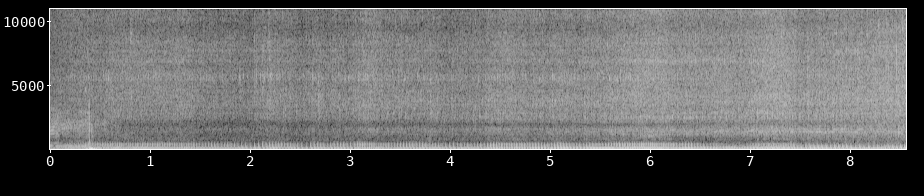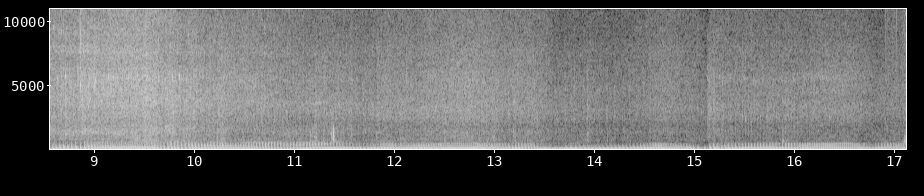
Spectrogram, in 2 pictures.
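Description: Light off-road motorcycle ridden across slippery ground, its engine droning steadily with revs rising and falling, accompanied by clattering and scraping from the terrain, close and continuous with no talking.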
